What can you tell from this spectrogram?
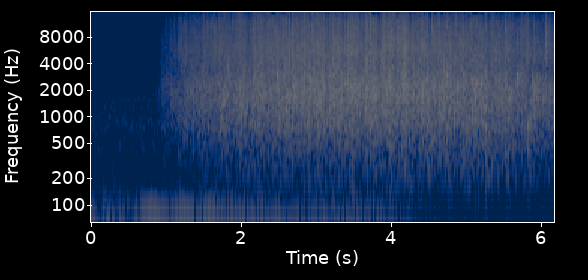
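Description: Crowd applauding, many hands clapping together. The applause starts about a second in, swells, and begins to die away near the end.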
